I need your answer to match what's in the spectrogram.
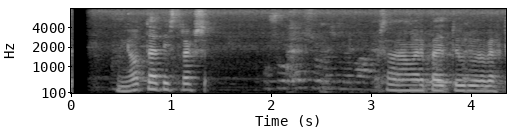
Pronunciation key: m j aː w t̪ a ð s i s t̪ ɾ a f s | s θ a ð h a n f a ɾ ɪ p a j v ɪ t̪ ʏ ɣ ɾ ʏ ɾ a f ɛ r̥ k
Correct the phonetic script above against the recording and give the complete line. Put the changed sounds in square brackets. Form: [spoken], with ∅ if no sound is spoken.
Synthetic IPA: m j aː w t̪ a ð [θ] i s t̪ ɾ a [x] s | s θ a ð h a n [v] a ɾ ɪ p a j [ð] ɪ t̪ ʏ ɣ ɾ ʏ ɾ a [v] ɛ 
